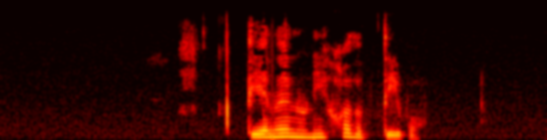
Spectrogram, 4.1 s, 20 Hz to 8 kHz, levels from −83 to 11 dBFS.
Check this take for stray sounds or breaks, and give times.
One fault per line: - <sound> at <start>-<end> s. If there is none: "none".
none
